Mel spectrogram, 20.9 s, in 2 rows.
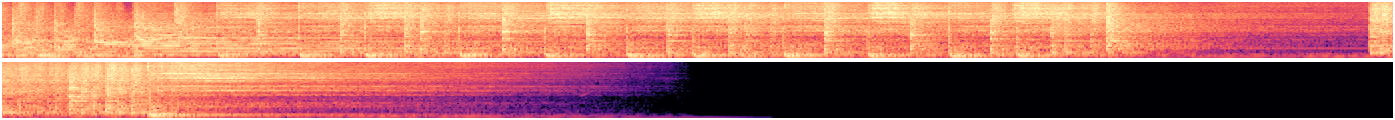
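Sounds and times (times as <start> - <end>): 
drums: 0.0 - 14.9.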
